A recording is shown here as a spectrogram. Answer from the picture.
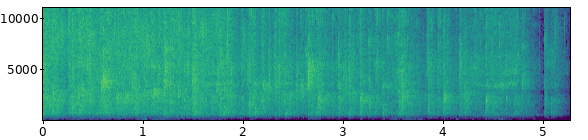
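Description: Sustained audience applause, a dense crackle of many hands clapping at steady loudness for about five seconds before thinning out and fading at the end.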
